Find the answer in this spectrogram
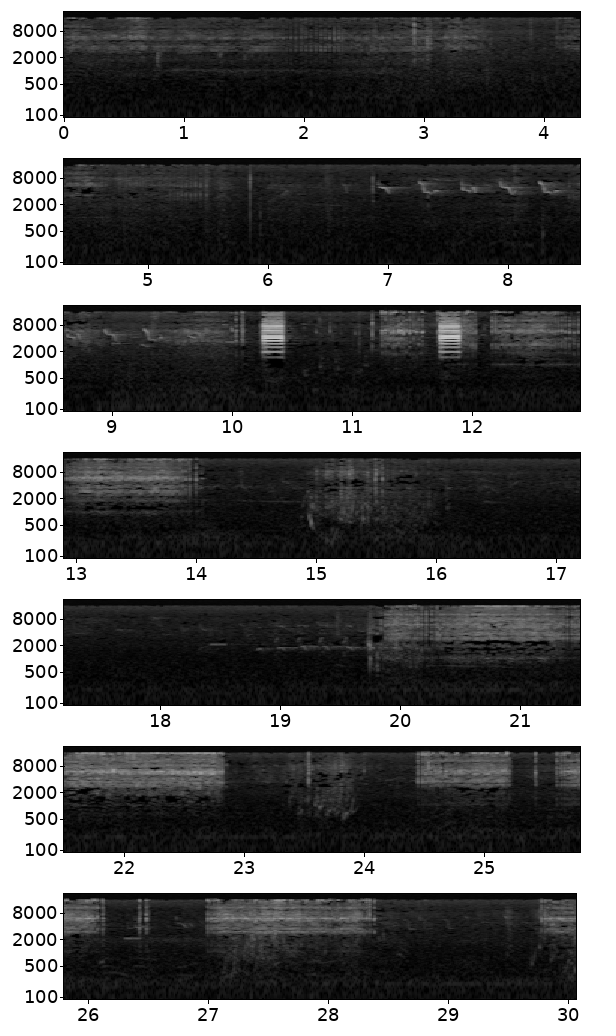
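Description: Carp reel's clutch giving line in several short runs of ticking as a hooked carp pulls against the rod. About ten seconds in, two short, loud electronic beeps sound about a second and a half apart.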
